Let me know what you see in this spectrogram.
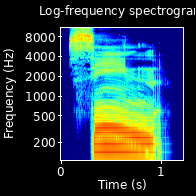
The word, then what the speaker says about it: سین: و سین این طور تلفظ می شود. سین.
